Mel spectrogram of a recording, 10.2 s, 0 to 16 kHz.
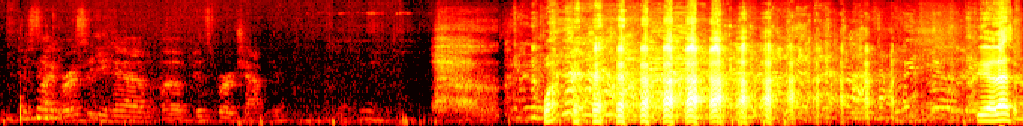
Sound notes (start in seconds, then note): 4.3 sighs; 5.1 laughter, chatter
